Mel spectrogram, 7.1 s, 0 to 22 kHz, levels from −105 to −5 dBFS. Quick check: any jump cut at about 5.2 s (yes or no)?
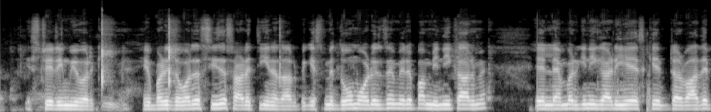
yes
